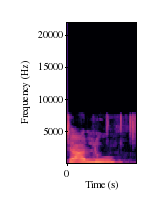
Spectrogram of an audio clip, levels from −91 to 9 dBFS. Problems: continuous background conversations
